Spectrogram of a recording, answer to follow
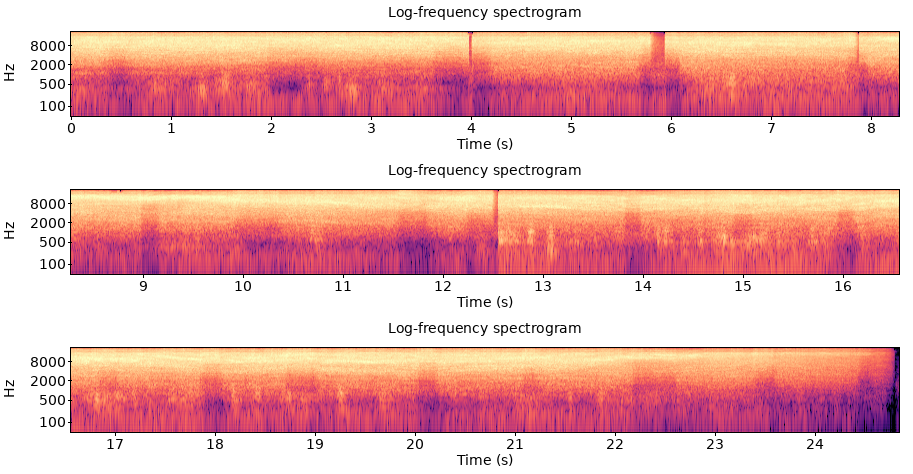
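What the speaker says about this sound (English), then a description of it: "As you can see, we're just shooting base coat on this." A spray gun lays base coat paint onto a flaking vehicle underside inside a tent outdoors, giving a loud, sustained airy hiss with brief pauses and short bursts between passes.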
